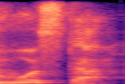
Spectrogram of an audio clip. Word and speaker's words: Worcester: would probably read that is it Worcester yeah yeah it's actually Worcester um we have so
